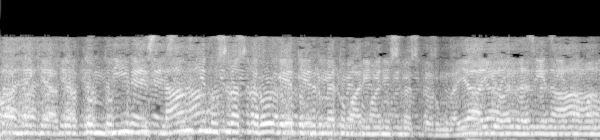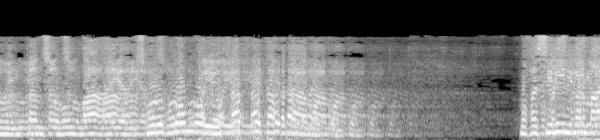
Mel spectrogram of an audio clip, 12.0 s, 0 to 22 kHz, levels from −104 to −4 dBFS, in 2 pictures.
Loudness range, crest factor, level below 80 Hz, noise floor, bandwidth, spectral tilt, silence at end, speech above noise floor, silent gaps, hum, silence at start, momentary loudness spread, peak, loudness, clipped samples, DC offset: 4 LU; 8 dB; -38 dBFS; -48 dBFS; 8 kHz; -4 dB/octave; 0 s; 40 dB; none; none; 0 s; 6 LU; 0 dBFS; -8 LUFS; 0.2%; under 0.1%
